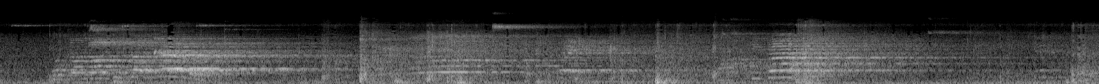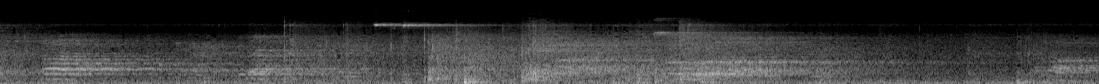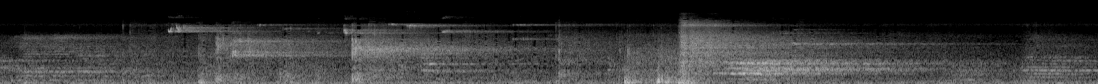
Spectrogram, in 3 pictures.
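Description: Indoor five-a-side football on a wooden sports-hall floor: the ball being kicked and thudding off the floor and boards again and again, with players shouting to each other, all echoing around the hall.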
